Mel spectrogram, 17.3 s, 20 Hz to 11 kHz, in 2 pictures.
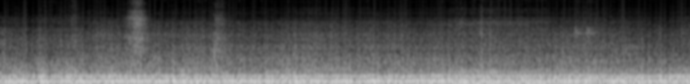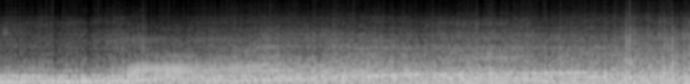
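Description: Bajaj Dominar 400's single-cylinder engine idling at a stop, then pulling away about ten seconds in: the revs climb sharply, dip briefly at an upshift, then climb steadily through the next gear.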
